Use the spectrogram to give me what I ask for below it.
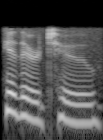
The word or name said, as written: hitherto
